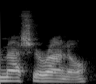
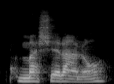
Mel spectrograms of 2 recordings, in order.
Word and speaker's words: Mascherano: him and there's a guy named uh Javier mashiro Mascherano in pronounced properly uh Javier Mascherano was has been lonel Messi's teammate for about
